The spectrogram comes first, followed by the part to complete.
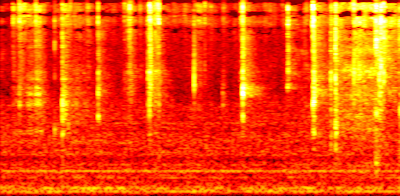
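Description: Faint, scattered light ticks and rustles of card-stock pieces being handled and pressed down onto a card on a tabletop.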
